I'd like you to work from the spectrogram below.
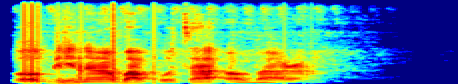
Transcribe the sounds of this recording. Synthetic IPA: o˦bi˨na˨a˨ɡ͡ba˦pʊ˨ta˦ʔɔ˨ba̰˨ɾa̰˨

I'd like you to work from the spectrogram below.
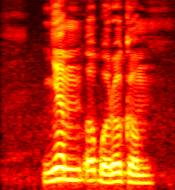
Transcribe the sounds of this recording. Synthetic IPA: ɲe˦m̩˦o˦k͡po˨ɾo˦ko˦m̩˦

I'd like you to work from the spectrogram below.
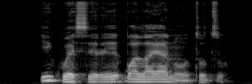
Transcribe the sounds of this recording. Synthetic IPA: i˦kʷe˨sɪ˨ɾɪ˨ɪ˦k͡pɔ˦la˦ja˦nʊ˨tʊ˦tʊ̰˨

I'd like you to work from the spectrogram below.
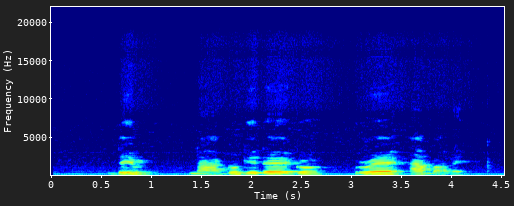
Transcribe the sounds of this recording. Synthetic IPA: dɪ˦m̩˦ | na˨a˨ɡʊ˦ɡɪ˦de˦ɡɔ˦ | ɾwe˦a˦ba˨ɾɪ˨

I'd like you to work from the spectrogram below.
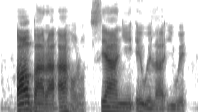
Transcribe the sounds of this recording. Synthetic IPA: ɔ˦ba˨ɾa˨ʔa˦ɦʊ˨ɾʊ̰˨sɪ˦a˦ɲɪ˦e˦we˨la˦i˦we˦

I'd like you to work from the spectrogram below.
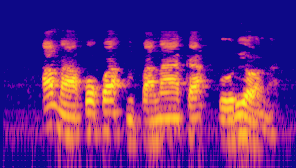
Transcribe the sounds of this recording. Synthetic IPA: a˦na˨a˨kʷʊ˦kʷa˦m̩˨pa˨na˦a˦ka˦o˨ɾi˦ɔ˨na˨

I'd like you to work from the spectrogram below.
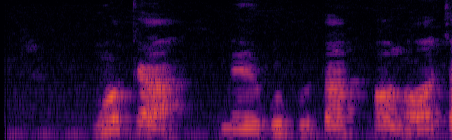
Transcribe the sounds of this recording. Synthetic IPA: ŋʷʊ˦ka˦a˨ | ne˨ɡʷu˦pu˨ta˦ɔ˦lɔ˨ɔ˦t͡ʃa˦

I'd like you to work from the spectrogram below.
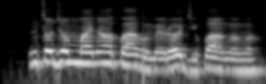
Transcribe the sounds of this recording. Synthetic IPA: n̩˦tʊ˦d͡ʒʊ˦m̩˦ma˦ɲ˦ɔ˦kʊ˦a˦ɦʊ˨me˨ɾo˦d͡ʒi˨kʷɔ˦˨ŋʊ˨ŋʊ˦

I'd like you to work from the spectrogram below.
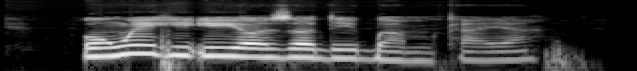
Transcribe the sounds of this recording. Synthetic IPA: o˦ŋʷe˦ɣi˦ʔɪ˦ɦɔ˦zɔ˦dɪ˦ɡ͡ba˨m̩˨kʰa˨ja˦

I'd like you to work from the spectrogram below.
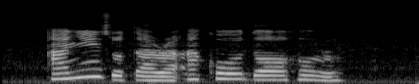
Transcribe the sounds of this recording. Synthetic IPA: a˨ɲɪ˦zʊ˨ta˨ɾa˨ʔa˦kʊ˦dɔ˦ɔ˦hʊ˦ɾʊ˦

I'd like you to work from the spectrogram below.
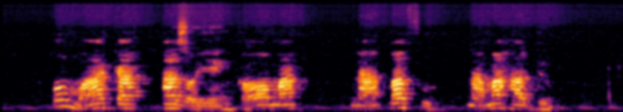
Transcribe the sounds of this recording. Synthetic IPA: ʊ˦mʊ˨a˦ka˦a˦zɔ˨ɣɪ˨ŋ̩˨kɔ˨ɔ˦ma˦ | na˨k͡pa˦fu˨ | na˨ma˦ɦa˦du˨m̩˨

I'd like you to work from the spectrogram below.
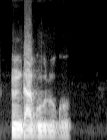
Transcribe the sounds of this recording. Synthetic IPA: n̩˦da˨ɡu˨ɾu˨ɡu˨

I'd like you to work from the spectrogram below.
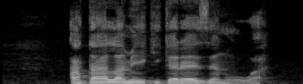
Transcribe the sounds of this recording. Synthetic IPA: a˦ta˨a˦la˦mi˨i˨ki˨ke˦ɾe˦e˦ze˦nʊ˨wa˦

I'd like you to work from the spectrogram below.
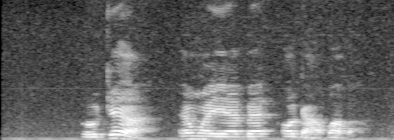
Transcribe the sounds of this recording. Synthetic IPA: o˨ke˦a˨ | e˦ŋʷe˨ɣe˦be˦ɔ˦ɡa˨a˨ba˦da˨

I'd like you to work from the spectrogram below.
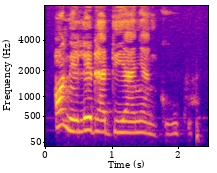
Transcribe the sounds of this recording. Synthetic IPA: ɔ˦n˨e˨le˦da˦dɪ˦ja˦ɲa˦ŋ̩˨ko˨u˦kʷu˦

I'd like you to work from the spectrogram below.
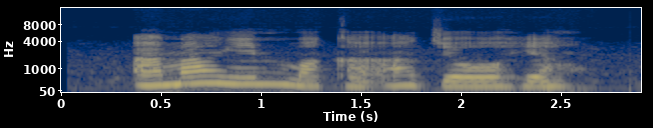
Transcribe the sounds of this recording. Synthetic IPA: a˨ma˦ɣɪ˦m̩˦ma˨ka˨a˦d͡ʒɔ˦ɦja˦

